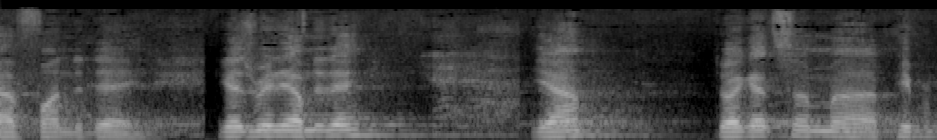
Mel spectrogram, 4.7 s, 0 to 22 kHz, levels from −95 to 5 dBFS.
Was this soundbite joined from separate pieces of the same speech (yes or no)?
yes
